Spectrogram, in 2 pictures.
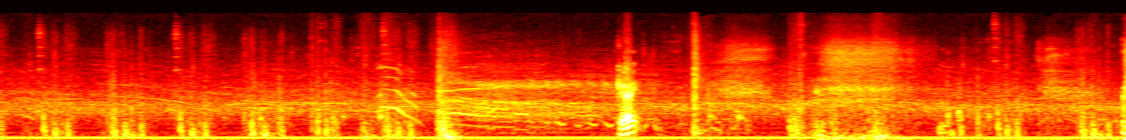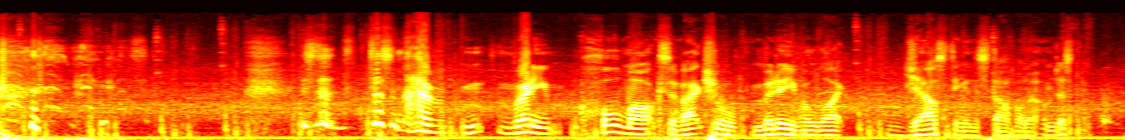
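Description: Horse hooves thud rapidly at a gallop.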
